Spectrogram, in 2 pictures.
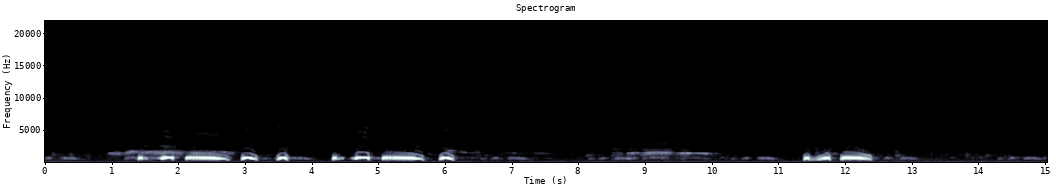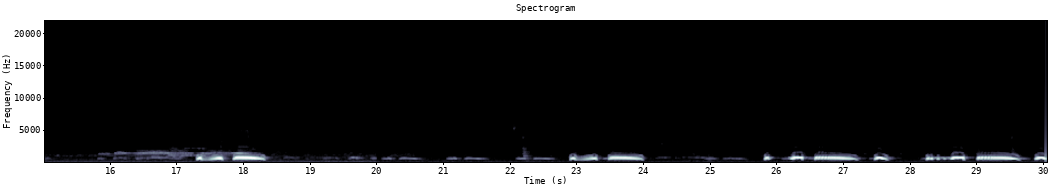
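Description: Spotted dove cooing: loud phrases of several coos each, repeated several seconds apart, with softer short notes between the phrases.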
